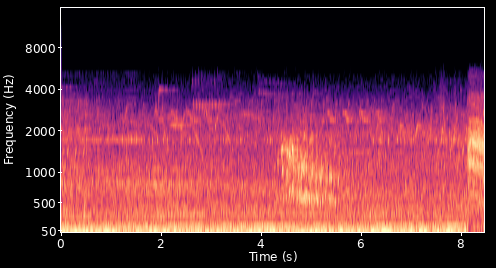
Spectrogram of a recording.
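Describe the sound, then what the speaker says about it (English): Wild turkey gobblers at dawn during a spring hunt, gobbling repeatedly from across a field, distant but clear over steady low background noise, with a louder burst near the end. "I got these birds gobbling their heads off straight across the field."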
